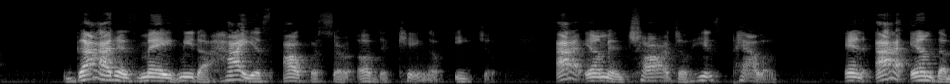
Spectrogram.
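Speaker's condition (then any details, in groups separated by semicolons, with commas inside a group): No condition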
